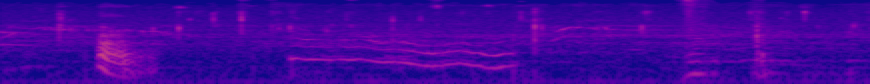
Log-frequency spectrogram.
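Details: Cats being fed from a remote-controlled car, with a sharp click near the start followed by several wavering, descending meows that overlap one another over a low background hum.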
